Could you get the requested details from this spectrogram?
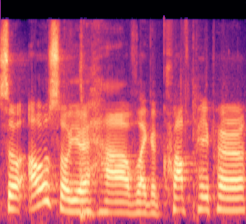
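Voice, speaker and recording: The speaker is a man. He uses ordinary pitch variation. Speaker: livestream host demonstrating laser products. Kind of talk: livestream product demo and sales pitch. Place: studio. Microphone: lapel.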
